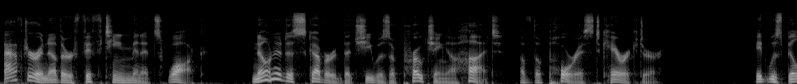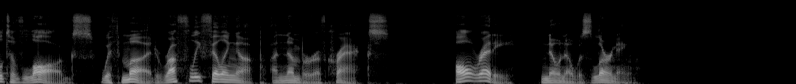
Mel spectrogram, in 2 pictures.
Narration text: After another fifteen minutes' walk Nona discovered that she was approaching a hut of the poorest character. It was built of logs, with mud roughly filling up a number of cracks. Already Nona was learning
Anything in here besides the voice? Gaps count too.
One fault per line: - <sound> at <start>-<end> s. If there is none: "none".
none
